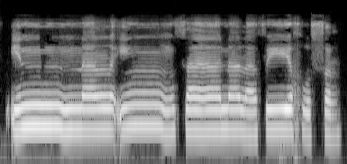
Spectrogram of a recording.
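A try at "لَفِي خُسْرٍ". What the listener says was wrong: Oke, masih dibaca khusr. Seharusnya bukan ditarik ke ser ya, Bu ya, tapi di apa namanya itu dimixkan dengan ro khusr. La fi khusr.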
